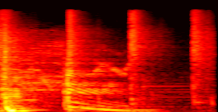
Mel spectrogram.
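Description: Live rock band with drum kit hitting accented stop-time stabs, two loud strikes a little over half a second apart, then a weaker one, each ringing out and dying away to near quiet near the end.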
